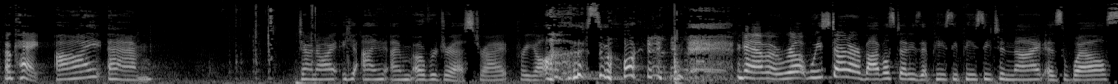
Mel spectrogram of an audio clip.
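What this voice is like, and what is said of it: Congested voice, not projecting. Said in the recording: “I have what probably 90% of you have right now going on, the drainage and the junk ... mountain cedar ... my voice isn't projecting”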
